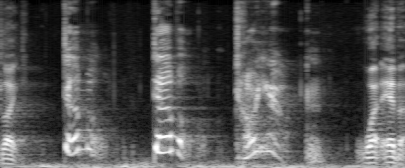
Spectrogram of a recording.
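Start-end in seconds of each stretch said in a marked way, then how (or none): 0.6-3.2 very high, witch-like voice. Showing learners another way to place the voice: witchy voice. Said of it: "in a witchy place".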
